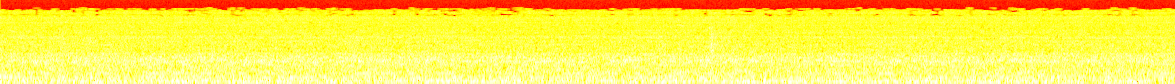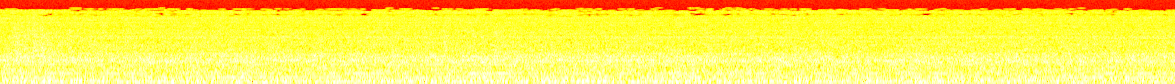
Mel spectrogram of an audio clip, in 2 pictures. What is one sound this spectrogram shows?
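A turboprop engine drones steadily at cruise, heard from inside the cockpit.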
